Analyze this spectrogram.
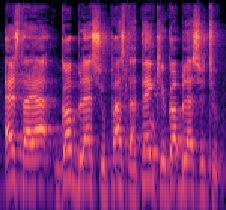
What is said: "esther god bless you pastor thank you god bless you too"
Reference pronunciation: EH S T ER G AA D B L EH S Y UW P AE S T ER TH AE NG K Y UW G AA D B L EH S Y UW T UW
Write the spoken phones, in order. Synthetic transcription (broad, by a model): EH S T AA G AA D B L EH S Y UW P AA S T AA T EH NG K Y UW G AA D B L EH S Y UW T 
